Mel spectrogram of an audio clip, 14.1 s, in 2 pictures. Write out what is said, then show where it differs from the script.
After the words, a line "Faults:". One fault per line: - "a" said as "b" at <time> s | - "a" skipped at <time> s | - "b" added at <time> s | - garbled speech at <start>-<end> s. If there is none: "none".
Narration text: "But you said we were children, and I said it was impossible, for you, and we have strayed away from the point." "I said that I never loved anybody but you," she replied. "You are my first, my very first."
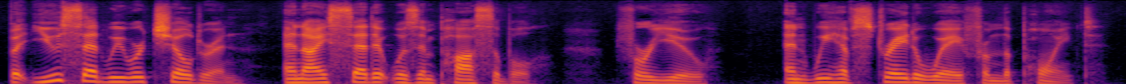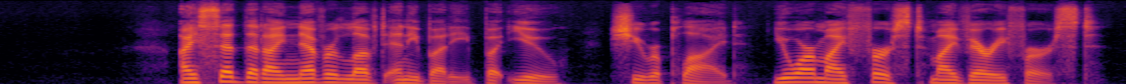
"But you said we were children, and I said it was impossible, for you, and we have strayed away from the point." "I said that I never loved anybody but you," she replied. "You are my first, my very first."
Faults:
none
